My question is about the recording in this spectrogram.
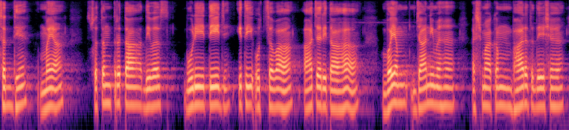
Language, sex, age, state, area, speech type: Sanskrit, male, 18-30, Rajasthan, rural, spontaneous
